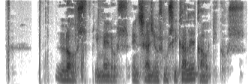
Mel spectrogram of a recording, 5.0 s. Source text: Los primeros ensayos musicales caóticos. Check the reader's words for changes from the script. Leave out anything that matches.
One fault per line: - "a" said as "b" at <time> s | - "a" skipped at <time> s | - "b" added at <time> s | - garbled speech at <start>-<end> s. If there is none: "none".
none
